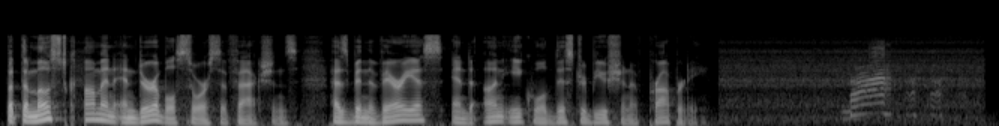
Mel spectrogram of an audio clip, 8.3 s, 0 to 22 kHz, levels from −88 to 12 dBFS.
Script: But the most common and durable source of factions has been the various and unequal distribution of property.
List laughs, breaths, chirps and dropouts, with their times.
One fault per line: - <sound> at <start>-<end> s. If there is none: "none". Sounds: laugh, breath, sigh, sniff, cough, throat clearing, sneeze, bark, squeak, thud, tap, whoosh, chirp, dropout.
- dropout at 0.6-0.7 s
- laugh at 7.0-8.1 s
